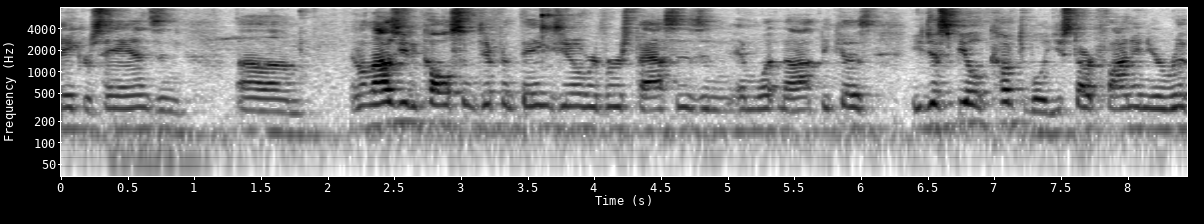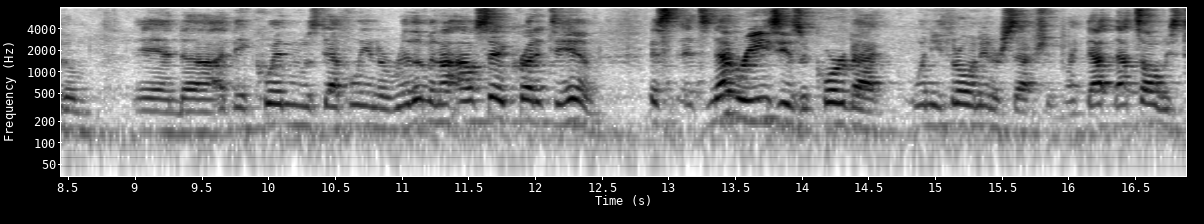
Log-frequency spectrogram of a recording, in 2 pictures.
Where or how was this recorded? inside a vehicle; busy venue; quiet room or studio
busy venue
